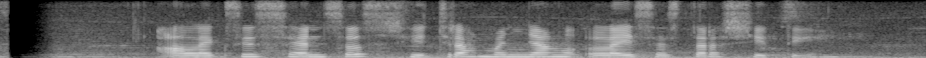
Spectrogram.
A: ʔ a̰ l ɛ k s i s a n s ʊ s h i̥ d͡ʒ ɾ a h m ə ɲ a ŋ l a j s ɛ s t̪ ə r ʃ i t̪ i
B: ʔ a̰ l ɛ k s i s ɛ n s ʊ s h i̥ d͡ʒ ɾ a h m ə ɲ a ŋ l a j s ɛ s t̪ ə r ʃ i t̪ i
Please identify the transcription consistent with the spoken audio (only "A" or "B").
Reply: B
